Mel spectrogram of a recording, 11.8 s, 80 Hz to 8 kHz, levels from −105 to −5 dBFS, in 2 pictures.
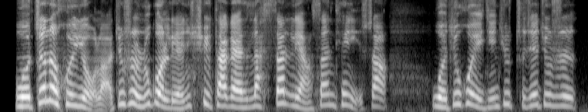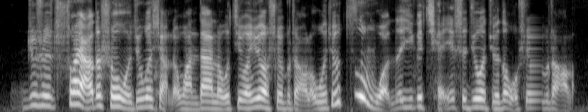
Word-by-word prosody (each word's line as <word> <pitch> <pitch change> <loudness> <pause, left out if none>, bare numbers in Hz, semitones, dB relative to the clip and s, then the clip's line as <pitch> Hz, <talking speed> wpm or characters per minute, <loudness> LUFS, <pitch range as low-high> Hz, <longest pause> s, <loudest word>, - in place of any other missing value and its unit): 我 245 0 +10
真 360 +6 +5
的 360 - +11
会 285 -4 0
有 230 - +2
了， - - -3
就 300 - -4
是 310 0 0
如 275 +3 +1
果 295 -2 +7
连 190 +2 -2
续 295 +3 -3
大 255 +1 +6
概 230 -3 +6
啦 240 +4 -2
三 320 +4 +1
2-3 255 +5 -3
天 280 +1 -6
以 - - -13
上， - - -4 0.4
我 235 -3 +3
就 300 +4 -5
会 290 -6 0
已 - - -6
经 220 +3 -8
就 300 +4 -10
直 240 - -15
接 270 +2 -2
就 285 -1 -9
就 255 - -11
是 245 -4 -4 0.4
就 270 - -8
是 260 -2 -4
刷 300 +7 +1
牙 - - +5
的 255 - 0
时 250 - -11
候， 240 - +5
我 195 -5 -2
就 210 +3 -8
会 230 - -2
想 - - -8
着， - - -9
“完 165 -2 -8
蛋 185 -1 -1
了， 165 - -6
我 170 - -4
今 195 +3 -9
晚 190 +1 -2
又 230 - 0
要 215 - +4
睡 190 +1 -9
不 180 - -16
着 130 - -9
了”， - - -10
我 180 +1 -8
就 305 - -7
自 - - -20 0.2
我 320 - -3
的 200 - -13
一 220 +1 -14
个 235 - -3
潜 - - -9
意 - - -11
识 215 0 -10
就 220 +2 -4
会 215 - 0
觉 180 -2 -9
得 200 - -6
我 - - -10
睡 195 - -13
不 185 - -18
着 - - -10
了。 - - -23
240 Hz, 370 characters per minute, -24 LUFS, 200-275 Hz, 0.4 s, 的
